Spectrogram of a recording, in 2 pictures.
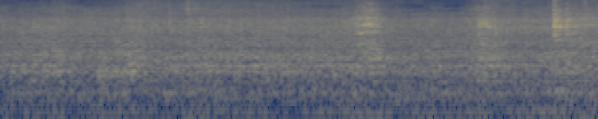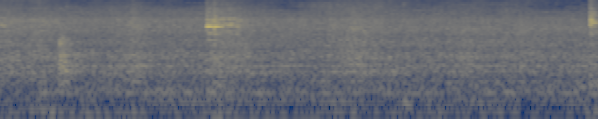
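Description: Crushed shallots, garlic and ginger sizzling in hot coconut oil in an iron kadai while being stirred, with a few short scrapes and taps against the pan.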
